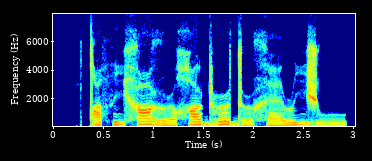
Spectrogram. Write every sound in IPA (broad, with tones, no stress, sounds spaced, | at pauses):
tˤ ə˧ θ i˧ x ɑ˦ ɣ ə˞˨ χ ɑ˦ ɖʱ ə˞˦ d ə˞˨ x æ˨ ɹ i˦ ʒ u˧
